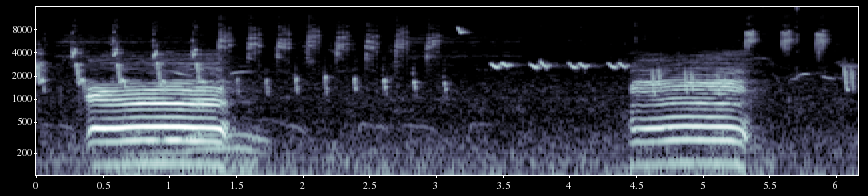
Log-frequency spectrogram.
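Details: Village cows walking as a herd toward fields in the morning, calling to each other: two rich, steady moos about three seconds apart, with light bird chirps filling the gap.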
